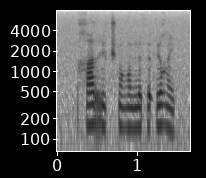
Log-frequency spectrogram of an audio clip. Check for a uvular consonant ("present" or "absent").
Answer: present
